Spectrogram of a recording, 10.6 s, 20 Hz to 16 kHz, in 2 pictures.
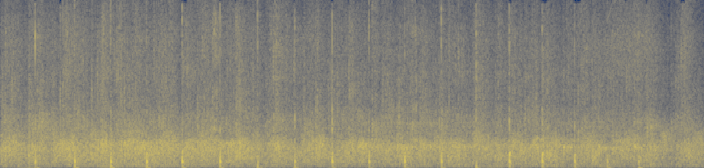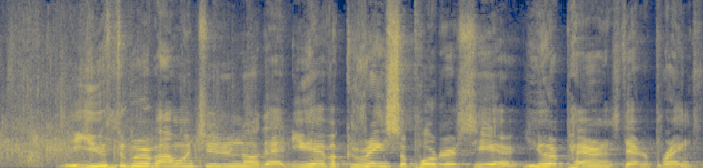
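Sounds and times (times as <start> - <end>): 
audience applauding: 0.0 - 6.9
speech: 5.8 - 10.5.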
